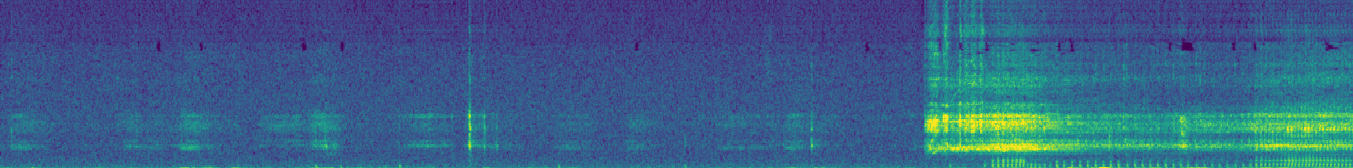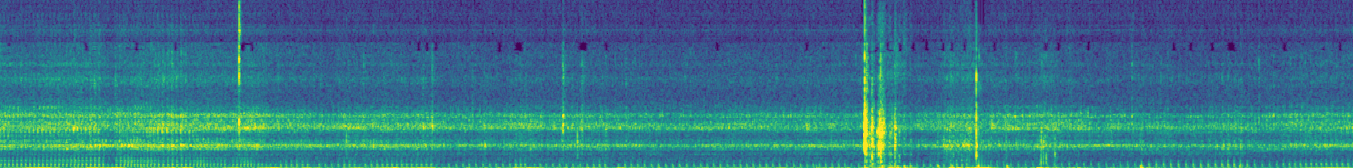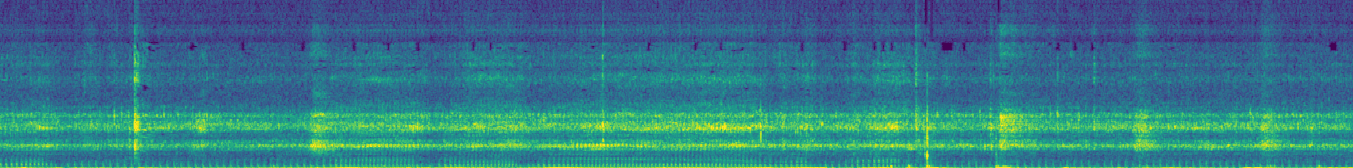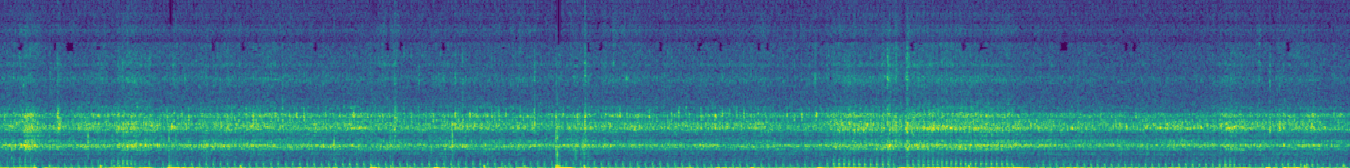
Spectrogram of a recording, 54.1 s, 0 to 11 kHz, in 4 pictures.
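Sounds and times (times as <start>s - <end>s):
motorcycle engine revving: 9.3s - 54.0s.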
